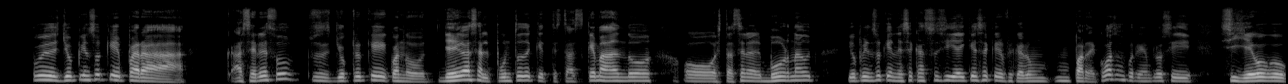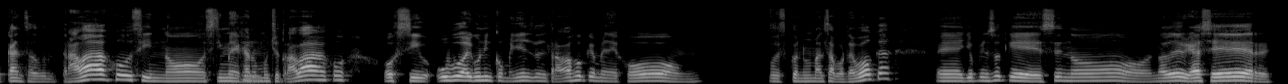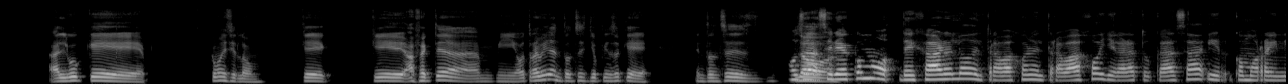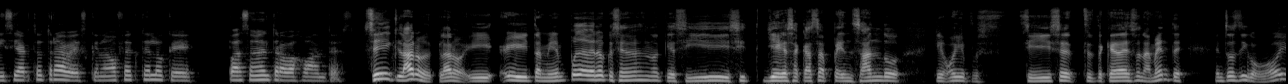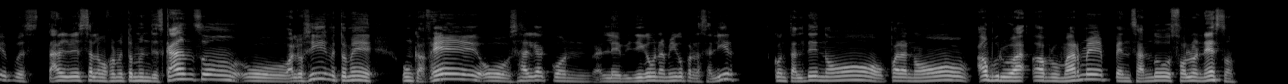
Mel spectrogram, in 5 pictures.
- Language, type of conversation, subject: Spanish, podcast, ¿Qué hábitos diarios alimentan tu ambición?
- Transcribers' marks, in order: in English: "burnout"; tapping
